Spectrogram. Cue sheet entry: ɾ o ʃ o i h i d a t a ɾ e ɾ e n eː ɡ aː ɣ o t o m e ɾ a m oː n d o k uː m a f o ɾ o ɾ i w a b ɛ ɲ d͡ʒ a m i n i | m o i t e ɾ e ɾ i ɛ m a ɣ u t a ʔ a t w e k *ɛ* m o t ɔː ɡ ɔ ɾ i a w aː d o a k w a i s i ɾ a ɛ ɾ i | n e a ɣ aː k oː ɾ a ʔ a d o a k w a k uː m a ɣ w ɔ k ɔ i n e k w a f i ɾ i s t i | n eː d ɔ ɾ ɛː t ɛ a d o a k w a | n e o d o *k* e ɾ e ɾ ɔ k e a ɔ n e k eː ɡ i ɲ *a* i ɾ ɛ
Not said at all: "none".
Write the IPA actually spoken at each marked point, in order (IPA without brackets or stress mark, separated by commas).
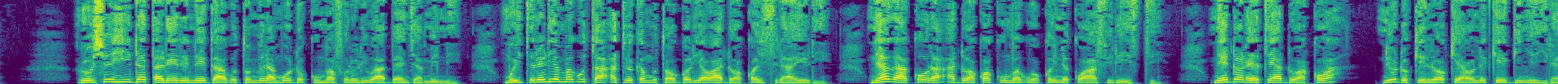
ɛ, k, e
